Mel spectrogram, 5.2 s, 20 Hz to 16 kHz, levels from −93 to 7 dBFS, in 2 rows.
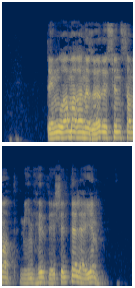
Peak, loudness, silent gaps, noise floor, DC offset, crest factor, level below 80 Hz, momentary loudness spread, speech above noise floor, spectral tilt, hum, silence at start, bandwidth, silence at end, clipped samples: -2 dBFS; -15 LUFS; none; -76 dBFS; under 0.1%; 16 dB; -54 dBFS; 12 LU; 61 dB; -6 dB/octave; none; 0.9 s; 9.2 kHz; 0.65 s; under 0.1%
